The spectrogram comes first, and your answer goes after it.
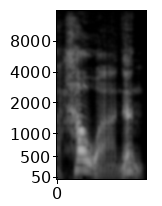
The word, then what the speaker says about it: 하와: 마지막으로 이브와 하와는 어떻게 다른가? 이브는 하와에 대한 영어식 발음입니다.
